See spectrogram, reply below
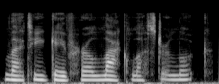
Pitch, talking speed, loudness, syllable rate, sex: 210 Hz, 190 wpm, -16 LUFS, 4.3 syllables/s, female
